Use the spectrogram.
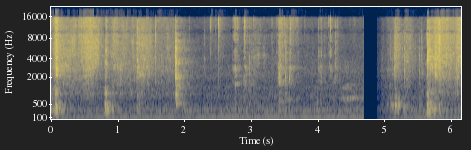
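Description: Spices and a small piece of asafoetida dry roast in a pan while a spoon stirs and scrapes them. Close clinks and scuffs repeat over a low hum, with a brief moment of silence near the end.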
